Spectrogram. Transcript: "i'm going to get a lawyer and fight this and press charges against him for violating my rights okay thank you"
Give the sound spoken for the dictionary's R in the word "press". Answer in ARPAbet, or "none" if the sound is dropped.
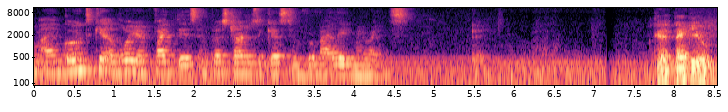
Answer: none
